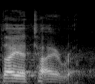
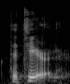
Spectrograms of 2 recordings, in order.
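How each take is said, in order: First: The name is said with an English pronunciation. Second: The name is said with a Greek pronunciation. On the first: "That's the English pronunciation" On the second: "In Greek, it's Thyatira"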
